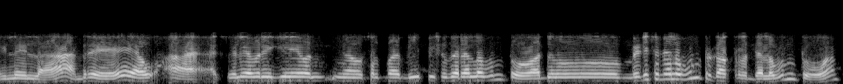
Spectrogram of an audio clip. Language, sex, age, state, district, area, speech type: Kannada, male, 45-60, Karnataka, Udupi, rural, conversation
